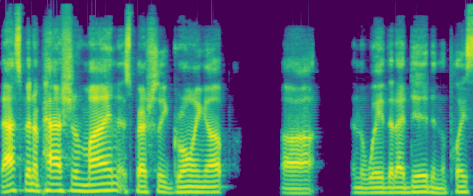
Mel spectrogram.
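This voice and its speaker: A man's fairly low voice, a plain, everyday voice, with ordinary pitch variation against a quiet background. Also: dry, close sound with no echo. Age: 30s. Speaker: talk show host and day trading YouTuber. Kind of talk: casual interview chat. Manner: casual, filler-heavy.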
